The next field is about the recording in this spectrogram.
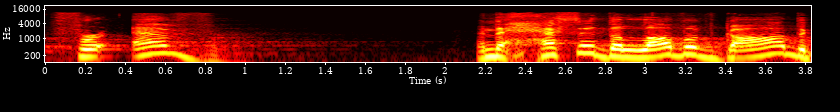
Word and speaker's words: hesed: His steadfast love, hesed, is the Hebrew word. If you want to say it right, you got to get the phlegm going.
